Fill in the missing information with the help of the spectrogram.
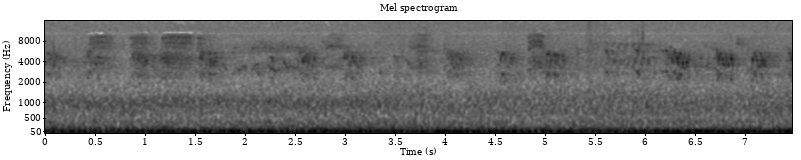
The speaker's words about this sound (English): There's the gnat catcher.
